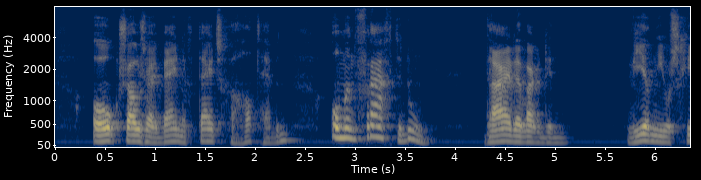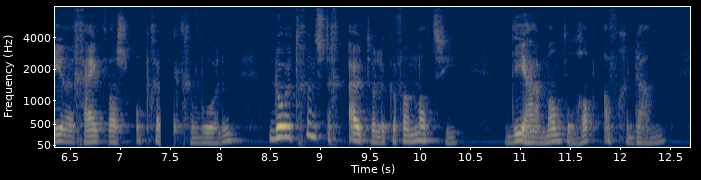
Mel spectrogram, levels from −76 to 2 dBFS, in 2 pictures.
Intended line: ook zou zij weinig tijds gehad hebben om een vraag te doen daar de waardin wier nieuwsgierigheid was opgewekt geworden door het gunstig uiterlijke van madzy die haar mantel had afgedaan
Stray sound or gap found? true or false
true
